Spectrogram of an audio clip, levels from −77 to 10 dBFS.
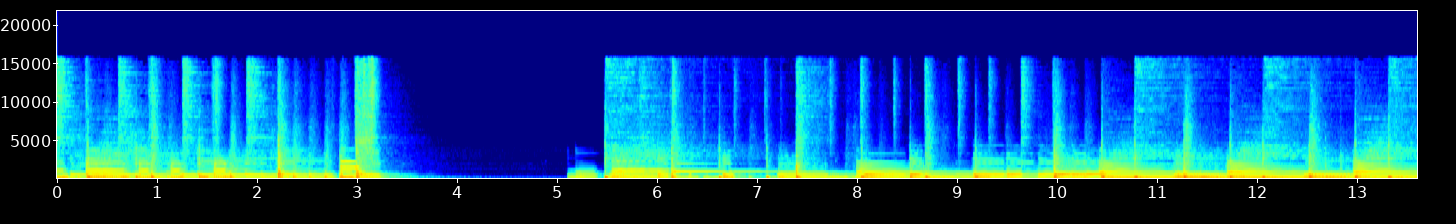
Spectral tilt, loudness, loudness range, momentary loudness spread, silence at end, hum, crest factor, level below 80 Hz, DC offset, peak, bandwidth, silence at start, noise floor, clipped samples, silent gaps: -6 dB/octave; -18 LUFS; 6 LU; 7 LU; 0 s; none; 18 dB; -26 dBFS; under 0.1%; 0 dBFS; 16.5 kHz; 0 s; -58 dBFS; under 0.1%; none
